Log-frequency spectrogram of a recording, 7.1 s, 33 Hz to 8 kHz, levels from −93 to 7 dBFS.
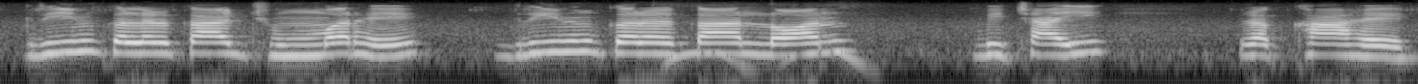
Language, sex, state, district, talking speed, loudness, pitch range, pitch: Marathi, female, Maharashtra, Sindhudurg, 100 wpm, -13 LUFS, 220-250 Hz, 235 Hz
